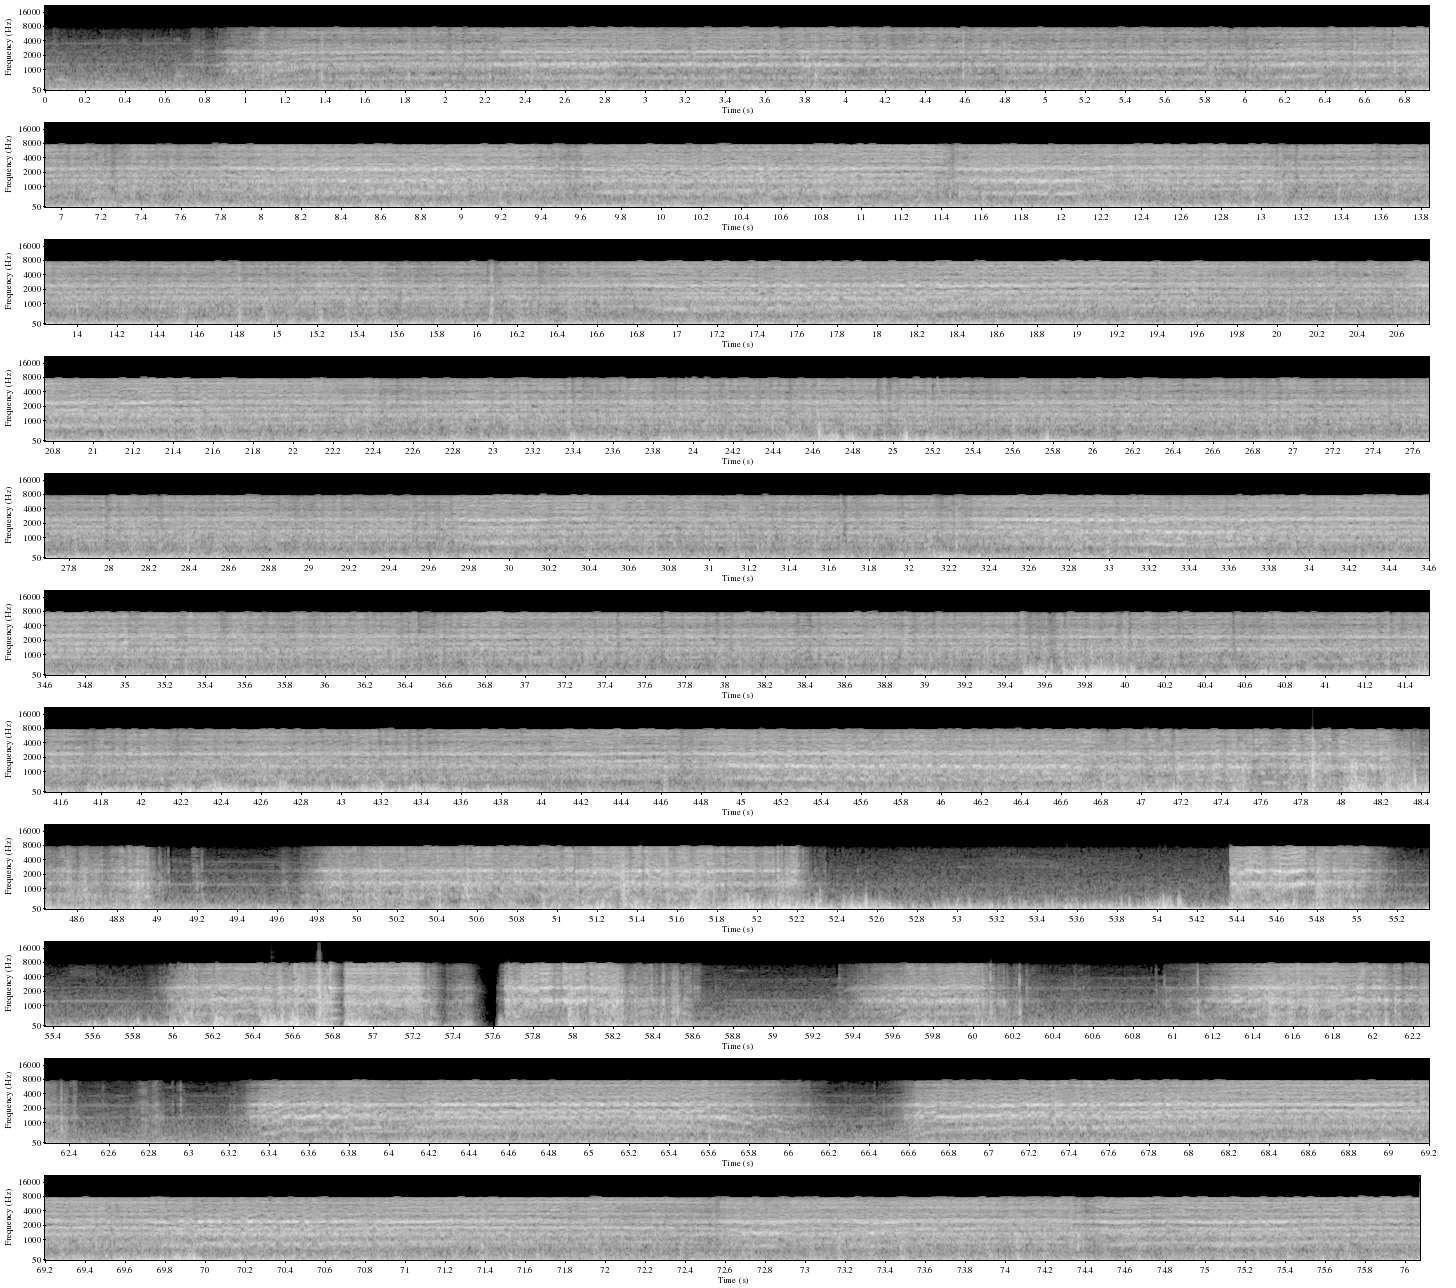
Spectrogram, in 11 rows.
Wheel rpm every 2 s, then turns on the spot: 70, 160, 160, 200, 220, 210, 220, 230, 210, 220, 230, 230, 230, 230, 230, 230, 220, 230, 230, 230, 210, 210, 210, 190, 90, 170, 50, 80, 190, 50, 70, 90, 160, 140, 220, 220, 220, 220.
none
